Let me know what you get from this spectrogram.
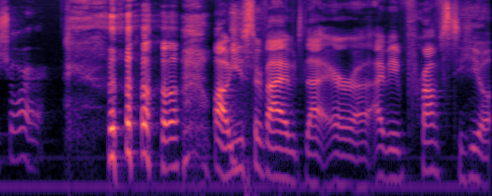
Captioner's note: chuckles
